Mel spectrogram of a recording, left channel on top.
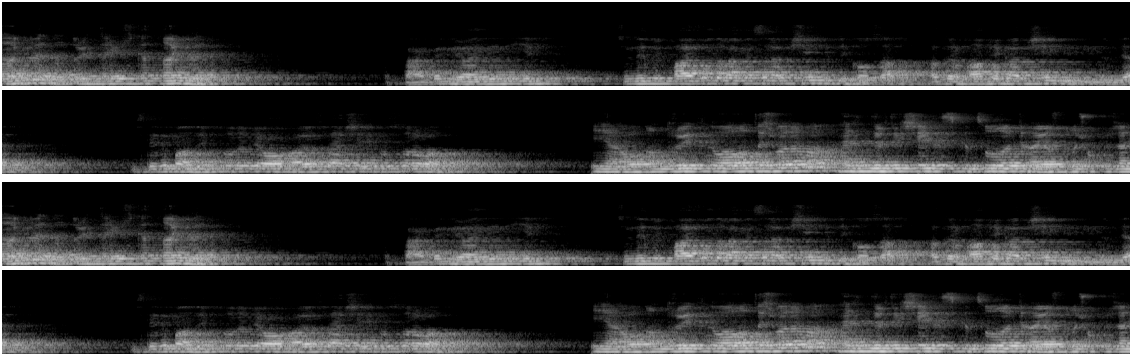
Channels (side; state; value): both; identical; correlation 1.00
